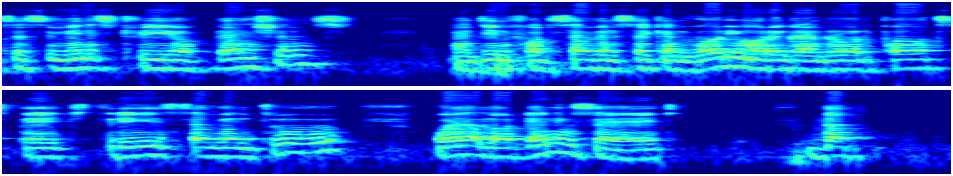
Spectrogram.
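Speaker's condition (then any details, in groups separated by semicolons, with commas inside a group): No condition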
